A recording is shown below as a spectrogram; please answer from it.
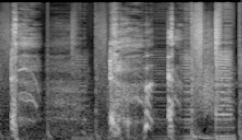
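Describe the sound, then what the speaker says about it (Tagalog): Several harsh coughs in quick succession, close and fairly loud, with some throat clearing between them. "parang iba yung tunog ng ubo ko, nakakaloka"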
